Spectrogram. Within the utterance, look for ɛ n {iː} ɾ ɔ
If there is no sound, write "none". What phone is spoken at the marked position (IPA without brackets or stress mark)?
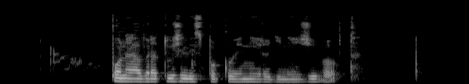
iː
